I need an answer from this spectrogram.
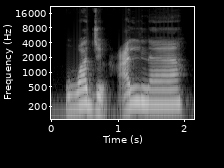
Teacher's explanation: جیم پہ قلقلہ کیا، جھٹکا دیا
